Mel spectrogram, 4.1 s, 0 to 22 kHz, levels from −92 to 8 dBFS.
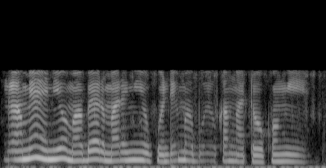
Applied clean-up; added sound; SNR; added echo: neural separator model SepFormer WHAM!.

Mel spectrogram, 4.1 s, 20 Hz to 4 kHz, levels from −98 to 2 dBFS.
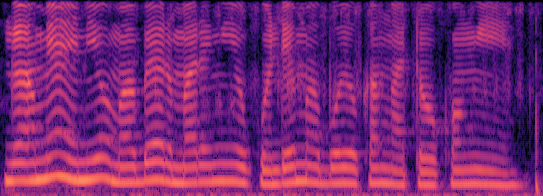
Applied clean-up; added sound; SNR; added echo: none; Domestic sounds, home sounds; 18 dB; none.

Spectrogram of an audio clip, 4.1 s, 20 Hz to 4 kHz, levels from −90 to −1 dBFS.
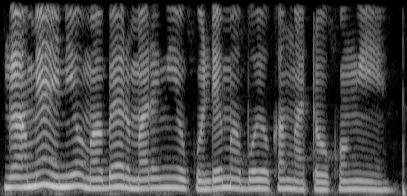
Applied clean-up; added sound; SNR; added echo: none; none; none; none.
